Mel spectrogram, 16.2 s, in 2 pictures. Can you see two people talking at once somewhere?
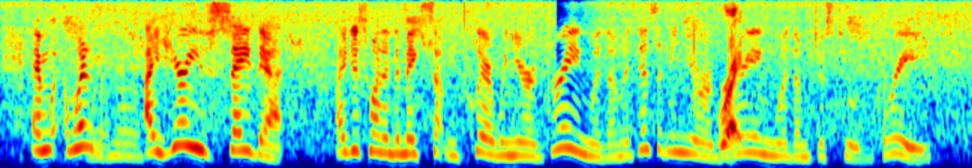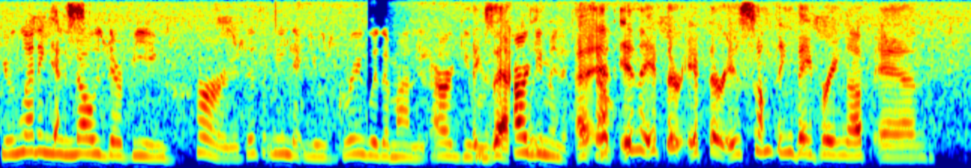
Yes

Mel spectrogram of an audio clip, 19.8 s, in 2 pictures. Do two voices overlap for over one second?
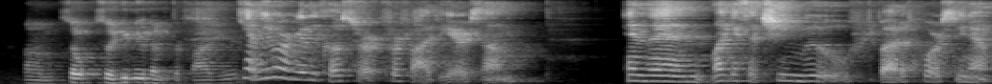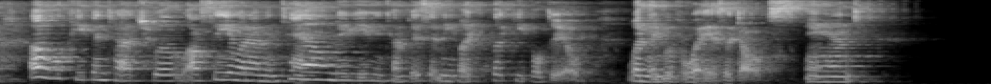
No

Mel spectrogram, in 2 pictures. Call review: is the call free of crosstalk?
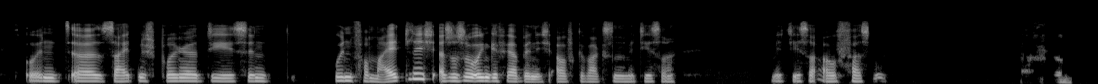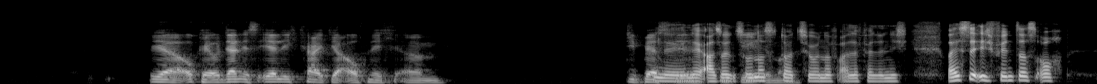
No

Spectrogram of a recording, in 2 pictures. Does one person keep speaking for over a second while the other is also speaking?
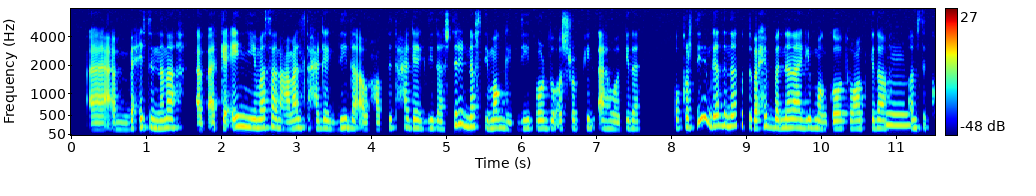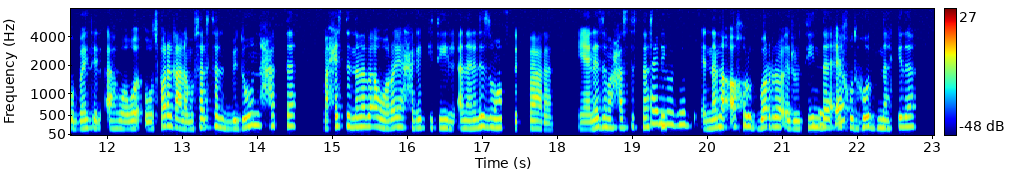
No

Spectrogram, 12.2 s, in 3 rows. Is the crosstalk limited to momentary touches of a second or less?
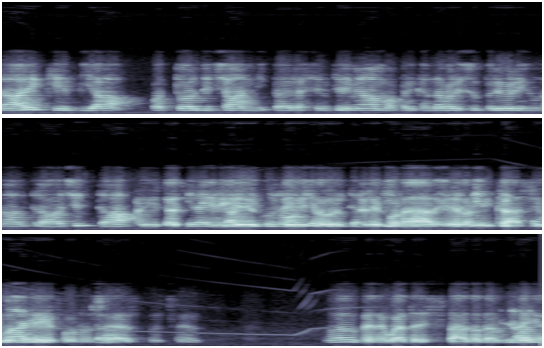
No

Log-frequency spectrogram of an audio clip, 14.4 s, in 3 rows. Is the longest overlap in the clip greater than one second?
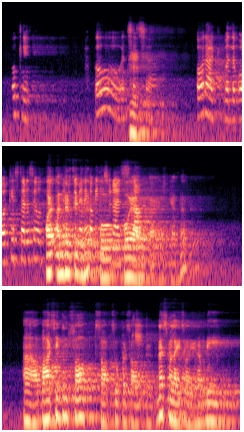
Yes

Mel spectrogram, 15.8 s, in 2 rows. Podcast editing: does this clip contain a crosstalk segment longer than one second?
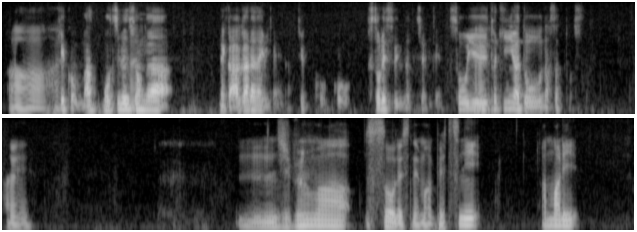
No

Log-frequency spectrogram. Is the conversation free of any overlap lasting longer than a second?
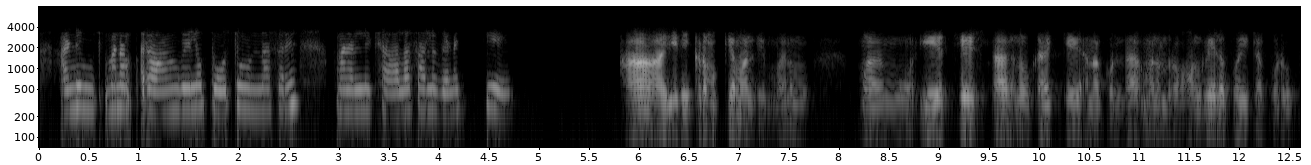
Yes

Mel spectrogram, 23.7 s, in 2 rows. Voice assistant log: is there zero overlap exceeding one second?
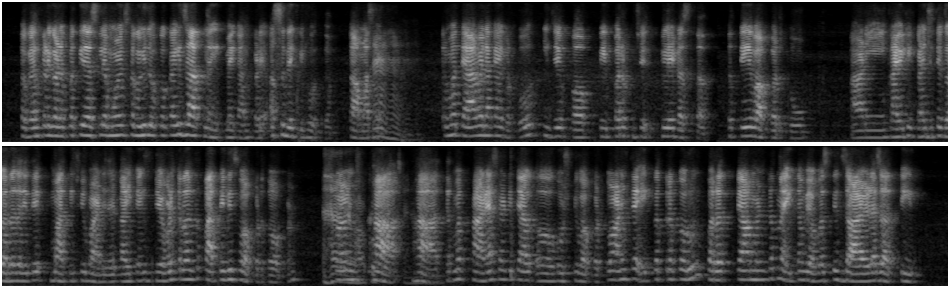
No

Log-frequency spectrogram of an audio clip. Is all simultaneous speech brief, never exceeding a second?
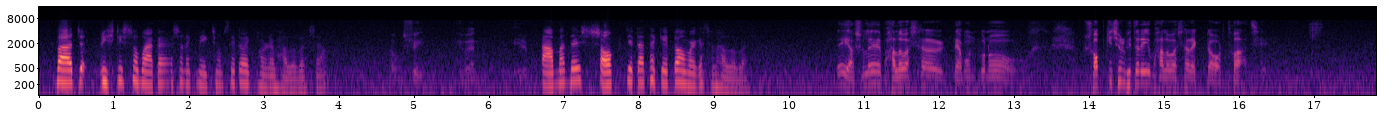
Yes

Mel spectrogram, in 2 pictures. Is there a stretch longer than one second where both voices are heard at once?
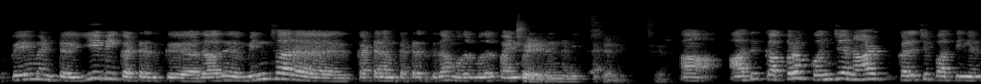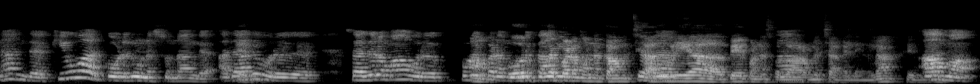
Yes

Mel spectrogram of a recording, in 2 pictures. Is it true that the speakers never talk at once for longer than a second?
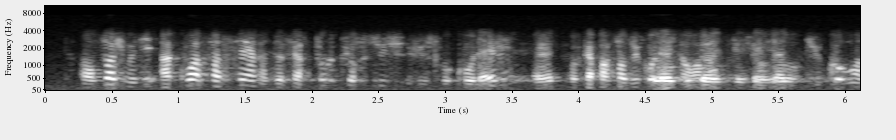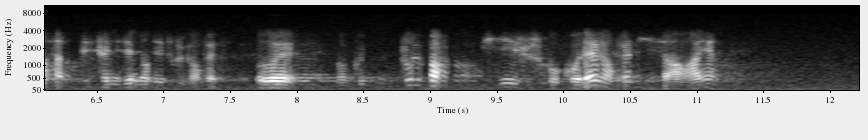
No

